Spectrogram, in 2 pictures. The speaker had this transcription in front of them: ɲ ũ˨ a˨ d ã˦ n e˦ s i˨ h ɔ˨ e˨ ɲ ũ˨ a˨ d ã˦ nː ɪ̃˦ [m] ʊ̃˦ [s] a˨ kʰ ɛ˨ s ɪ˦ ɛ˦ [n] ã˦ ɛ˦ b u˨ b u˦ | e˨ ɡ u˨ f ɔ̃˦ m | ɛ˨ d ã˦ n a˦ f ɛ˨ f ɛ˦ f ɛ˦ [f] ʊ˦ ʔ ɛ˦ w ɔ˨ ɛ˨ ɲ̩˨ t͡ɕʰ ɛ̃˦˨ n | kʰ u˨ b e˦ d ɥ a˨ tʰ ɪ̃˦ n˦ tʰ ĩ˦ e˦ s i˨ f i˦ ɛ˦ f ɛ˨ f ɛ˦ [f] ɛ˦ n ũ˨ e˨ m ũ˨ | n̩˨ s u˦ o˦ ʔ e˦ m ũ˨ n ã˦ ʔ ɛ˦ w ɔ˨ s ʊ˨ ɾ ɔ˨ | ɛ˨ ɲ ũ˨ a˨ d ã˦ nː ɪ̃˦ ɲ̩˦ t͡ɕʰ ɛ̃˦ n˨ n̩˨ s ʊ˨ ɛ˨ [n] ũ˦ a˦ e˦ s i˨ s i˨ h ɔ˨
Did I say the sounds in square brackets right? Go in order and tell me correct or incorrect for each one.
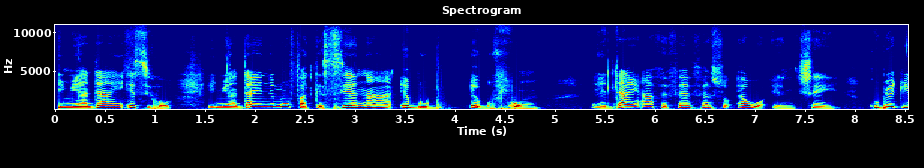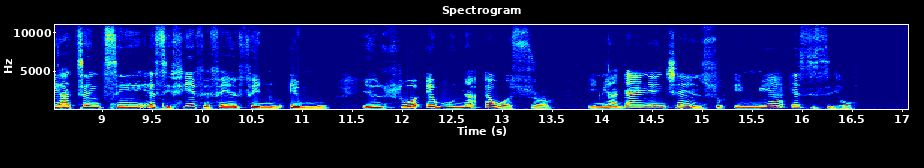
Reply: correct, incorrect: f, correct, incorrect: s, correct, incorrect: ɲ

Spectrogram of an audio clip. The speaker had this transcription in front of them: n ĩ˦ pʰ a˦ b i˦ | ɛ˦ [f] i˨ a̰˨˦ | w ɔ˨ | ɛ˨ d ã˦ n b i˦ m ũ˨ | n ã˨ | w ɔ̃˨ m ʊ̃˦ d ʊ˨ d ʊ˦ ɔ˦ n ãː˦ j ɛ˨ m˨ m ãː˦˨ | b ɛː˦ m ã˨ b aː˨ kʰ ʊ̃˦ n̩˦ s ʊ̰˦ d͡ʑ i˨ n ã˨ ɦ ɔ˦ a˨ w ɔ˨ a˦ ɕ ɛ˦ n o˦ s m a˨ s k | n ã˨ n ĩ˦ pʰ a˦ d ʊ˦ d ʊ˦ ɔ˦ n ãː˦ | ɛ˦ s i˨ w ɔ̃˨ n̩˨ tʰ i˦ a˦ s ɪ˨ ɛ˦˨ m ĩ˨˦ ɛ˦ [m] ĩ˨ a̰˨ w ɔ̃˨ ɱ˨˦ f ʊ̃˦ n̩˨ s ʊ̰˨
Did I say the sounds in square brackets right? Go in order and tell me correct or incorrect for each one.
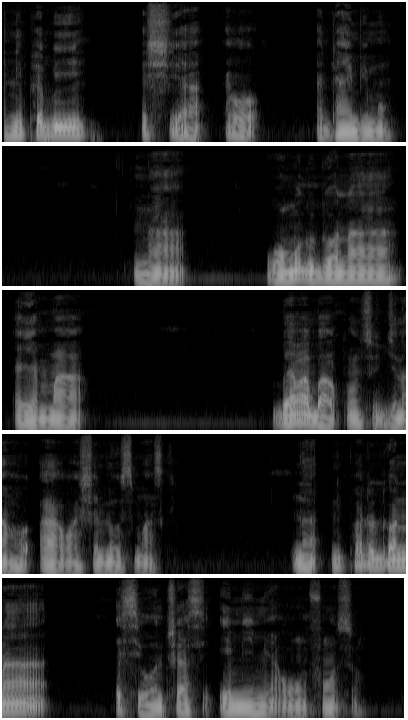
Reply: incorrect: ɕ, correct

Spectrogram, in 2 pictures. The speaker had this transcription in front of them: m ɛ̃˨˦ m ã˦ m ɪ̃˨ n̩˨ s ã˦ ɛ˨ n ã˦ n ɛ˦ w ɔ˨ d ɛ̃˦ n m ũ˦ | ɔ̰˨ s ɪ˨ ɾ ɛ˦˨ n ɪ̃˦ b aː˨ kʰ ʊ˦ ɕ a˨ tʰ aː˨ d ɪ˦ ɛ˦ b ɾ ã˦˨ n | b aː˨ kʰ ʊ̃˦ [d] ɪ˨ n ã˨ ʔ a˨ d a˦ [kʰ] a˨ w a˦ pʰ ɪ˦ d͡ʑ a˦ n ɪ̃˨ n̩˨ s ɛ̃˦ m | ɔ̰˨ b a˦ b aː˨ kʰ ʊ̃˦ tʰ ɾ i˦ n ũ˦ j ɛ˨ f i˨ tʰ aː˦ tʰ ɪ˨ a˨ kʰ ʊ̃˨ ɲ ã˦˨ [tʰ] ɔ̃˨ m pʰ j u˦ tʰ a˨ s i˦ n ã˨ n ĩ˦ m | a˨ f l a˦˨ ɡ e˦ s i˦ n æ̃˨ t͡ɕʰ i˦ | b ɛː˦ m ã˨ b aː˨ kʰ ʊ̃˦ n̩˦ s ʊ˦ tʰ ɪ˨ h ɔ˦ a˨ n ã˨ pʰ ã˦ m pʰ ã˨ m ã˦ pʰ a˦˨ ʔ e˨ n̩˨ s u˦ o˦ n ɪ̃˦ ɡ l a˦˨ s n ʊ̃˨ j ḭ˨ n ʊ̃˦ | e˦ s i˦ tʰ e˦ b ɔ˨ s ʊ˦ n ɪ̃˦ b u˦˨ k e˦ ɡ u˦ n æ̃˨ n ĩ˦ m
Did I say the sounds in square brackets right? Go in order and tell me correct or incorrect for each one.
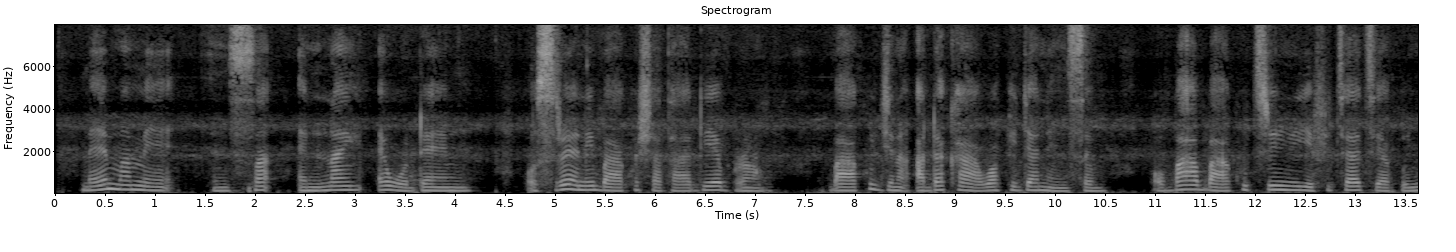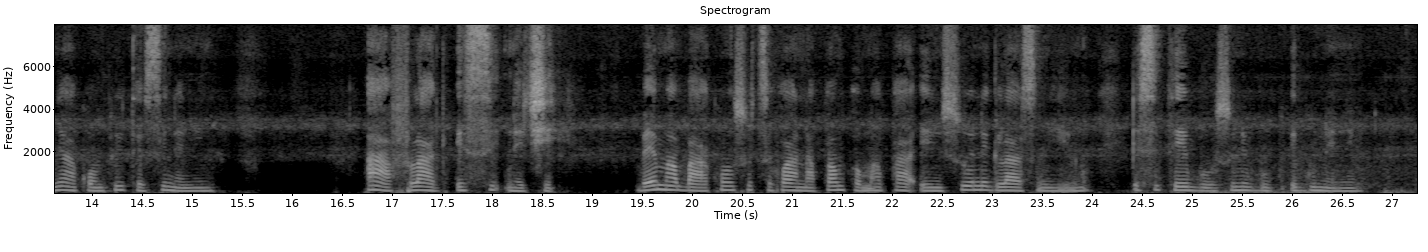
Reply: incorrect: d͡ʑ, correct, incorrect: kʰ

